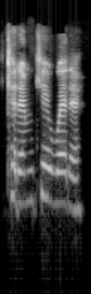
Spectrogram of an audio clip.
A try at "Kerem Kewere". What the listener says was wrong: Ok, très bien.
